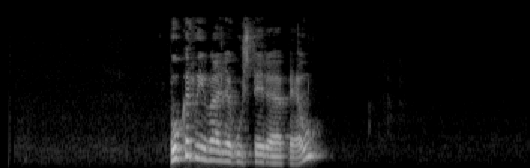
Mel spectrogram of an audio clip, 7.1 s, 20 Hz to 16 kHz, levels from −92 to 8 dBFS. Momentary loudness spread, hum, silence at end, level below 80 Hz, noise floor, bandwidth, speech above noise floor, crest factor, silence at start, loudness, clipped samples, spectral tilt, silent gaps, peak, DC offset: 10 LU; none; 2.8 s; -88 dBFS; -79 dBFS; 11 kHz; 54 dB; 24 dB; 2.25 s; -27 LUFS; under 0.1%; -5 dB/octave; none; -6 dBFS; under 0.1%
